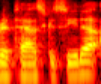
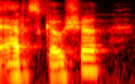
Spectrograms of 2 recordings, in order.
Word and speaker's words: Atascocita: Gerald, if it makes you feel any better, the first time I saw the word Atascocita, I called it Atascocia.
